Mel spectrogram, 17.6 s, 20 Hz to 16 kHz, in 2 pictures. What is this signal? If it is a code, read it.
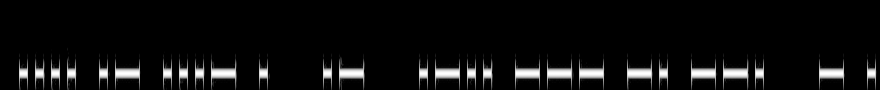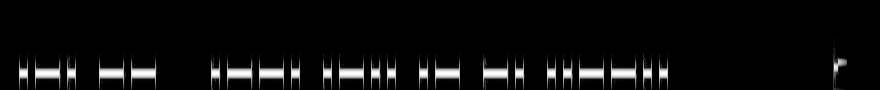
Morse code, heard as a keyed tone, about 15 wpm, 700 Hz. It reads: HAVE A LONG TERM PLAN?
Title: Sentences from Top 1000 Words - Review Part 4 - 15wpm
